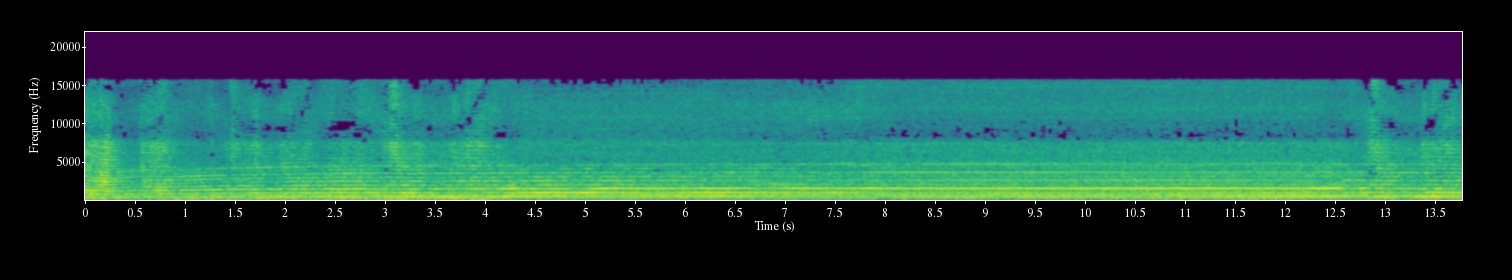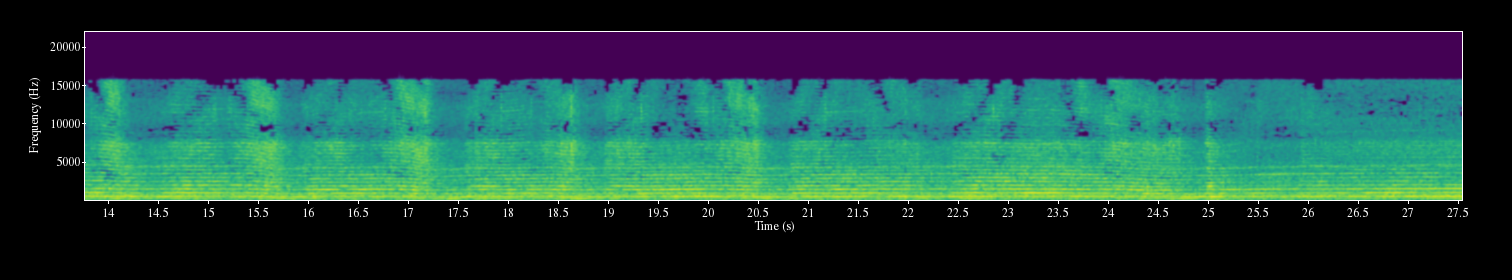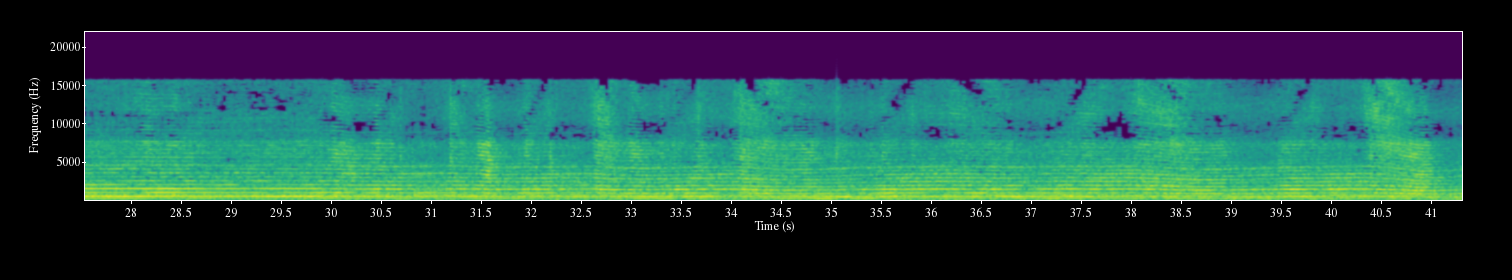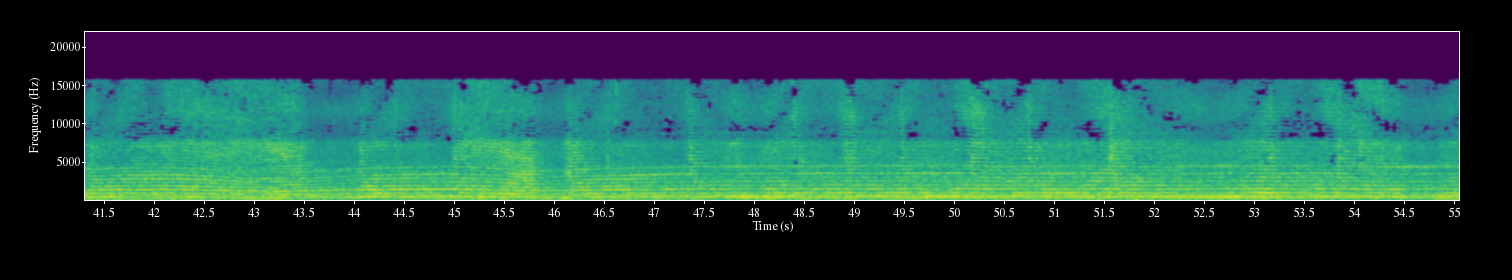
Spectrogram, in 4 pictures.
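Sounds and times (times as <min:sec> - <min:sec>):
cutter shaving wood: 0:00.0 - 0:55.0
electric power planer whine: 0:00.0 - 0:55.0.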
